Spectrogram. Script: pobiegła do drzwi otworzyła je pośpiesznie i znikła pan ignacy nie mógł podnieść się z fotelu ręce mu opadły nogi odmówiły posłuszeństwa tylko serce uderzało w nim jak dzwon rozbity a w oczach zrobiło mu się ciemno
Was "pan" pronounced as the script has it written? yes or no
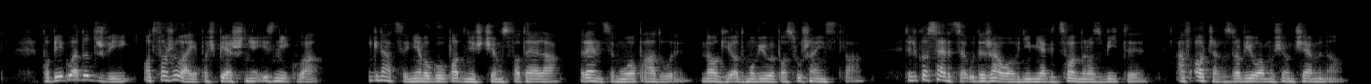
no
